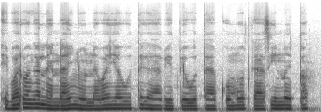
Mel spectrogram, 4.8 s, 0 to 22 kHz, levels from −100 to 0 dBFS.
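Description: Speech, with Bluetooth LC3 compression audible all the way through as a breathy, grainy edge where the upper spectrum has been thinned and noise-filled. The band still reaches 20.1 kHz, and the damage is likely from LC3 at around 48 kbps with 10 ms frames.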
